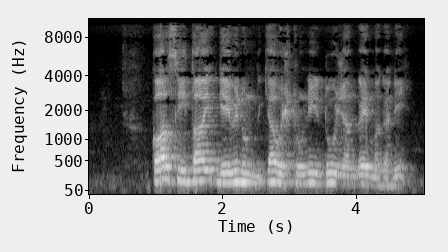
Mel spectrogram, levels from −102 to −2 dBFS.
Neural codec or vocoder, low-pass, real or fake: none; 9.9 kHz; real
